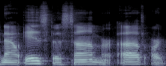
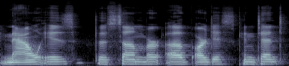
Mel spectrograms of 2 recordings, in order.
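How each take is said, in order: First: The stress falls on is. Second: The stress falls on now.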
